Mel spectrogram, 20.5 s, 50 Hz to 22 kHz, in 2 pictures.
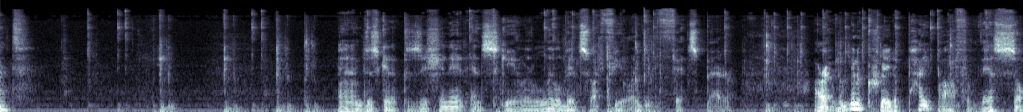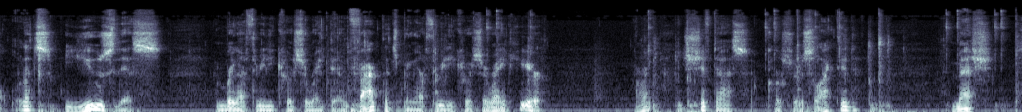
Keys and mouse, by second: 0.0-0.9 middle drag, 1.2 click, 1.6 Tab, 2.6 Tab, 2.6 click, 2.8 Tab, 3.1 a, 3.7-4.7 drag, 5.0 s, 5.5 click, 5.7 middle click, 6.2 Tab, 6.5 alt+a, 6.5-7.3 middle drag, 7.7 shift+middle drag, 8.0 middle drag, 8.5 shift+middle drag, 8.8 middle click, 9.6 shift+middle drag, 10.7 Tab, 11.3-13.3 middle drag, 13.8 alt+a, 14.6 3, 15.2 click, 15.6-16.7 middle drag, 17.1 shift+s, 18.2 Tab, 18.4 middle drag, 19.0 shift+a.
